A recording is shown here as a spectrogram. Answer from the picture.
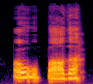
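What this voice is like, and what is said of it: Cartoon bear character voice. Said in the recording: “that Pooh impression”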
